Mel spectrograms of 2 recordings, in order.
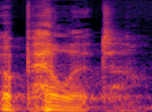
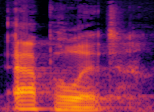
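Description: First: The word begins with a weak 'uh' sound. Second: The word begins with a sound like 'apple'. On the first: "as opposed to appellate" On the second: "You said appellate"

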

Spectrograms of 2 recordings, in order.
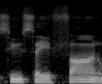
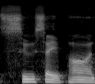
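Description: First: The last name starts with an F sound. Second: The last name starts with a P sound. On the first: The speaker calls it wrong. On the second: The speaker calls it right.

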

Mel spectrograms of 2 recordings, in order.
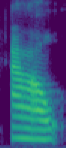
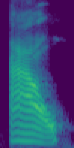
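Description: First: It is a light, casual cry. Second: It is a deep, pained cry.

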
